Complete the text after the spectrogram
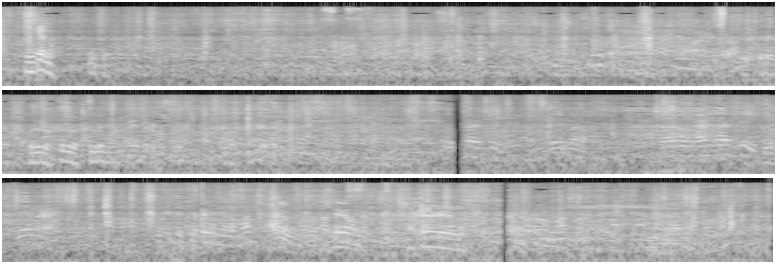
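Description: A crowd of men and women chatter outdoors all around.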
